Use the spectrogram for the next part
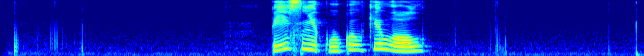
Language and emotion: Russian, neutral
